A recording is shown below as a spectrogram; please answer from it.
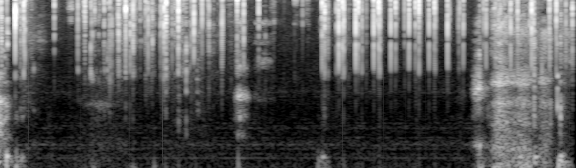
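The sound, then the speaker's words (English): Fake nails click and tap in a quiet ASMR session, making many faint, quick, irregular clicks and scratchy taps, with a rougher, denser burst of tapping near the end. “These fake nails are so good. Click, click, click, click, click. I love that. This is like personal ASMR time just for you.”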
